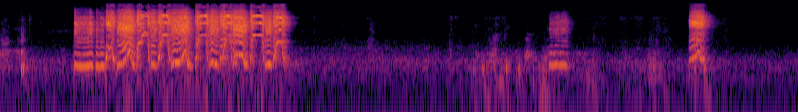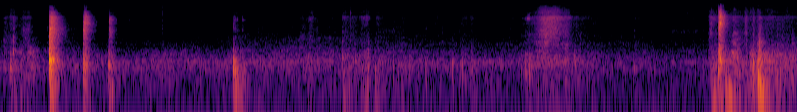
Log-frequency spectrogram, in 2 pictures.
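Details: Female Alaskan Malamute Liza, in a good mood during a vocal show, lets out one strong wavering howl of about two and a half seconds, followed by a long quiet stretch broken by scattered short squeaks and soft clicks.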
